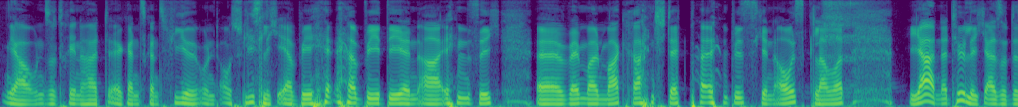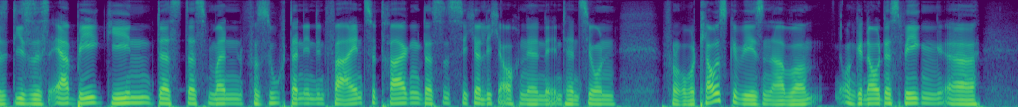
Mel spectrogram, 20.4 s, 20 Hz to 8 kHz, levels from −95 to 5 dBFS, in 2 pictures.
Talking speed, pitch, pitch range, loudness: 160 wpm, 130 Hz, 120-140 Hz, -19 LUFS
